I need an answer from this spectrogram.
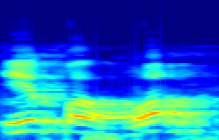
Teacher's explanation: ساکن حمزہ کو کس طرح پڑھتے ہیں؟ زور سے جو جھٹکا دے کر پڑھے نا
